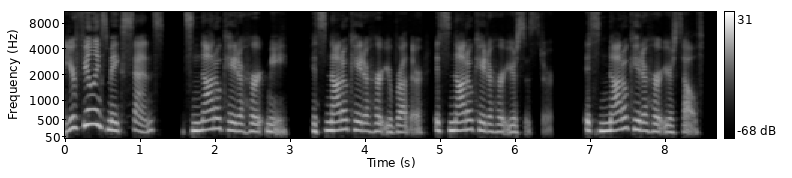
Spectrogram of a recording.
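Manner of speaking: calm, firm, unbending, hard voice. Showing parents how to set a limit with a child: firm voice. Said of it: "putting in that firm, hard no".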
